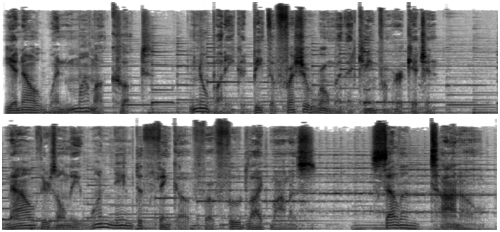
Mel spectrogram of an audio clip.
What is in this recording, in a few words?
voiceovers; Celentanos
